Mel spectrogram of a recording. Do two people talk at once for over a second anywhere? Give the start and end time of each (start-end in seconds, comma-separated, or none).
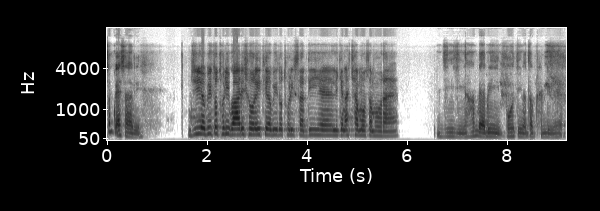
none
